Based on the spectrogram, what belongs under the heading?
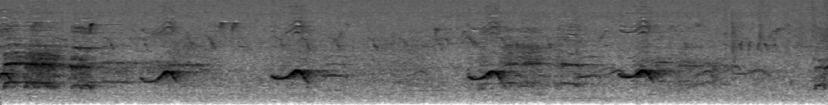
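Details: Male Asian koel calling: loud, clear whistled notes that swoop upward, given about every two seconds, four calls in all, over a busy background of chattering and chirping from other birds.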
